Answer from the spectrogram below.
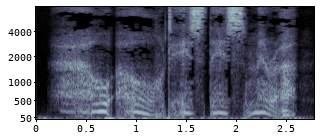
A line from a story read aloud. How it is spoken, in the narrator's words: Harry said in almost a whisper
